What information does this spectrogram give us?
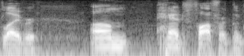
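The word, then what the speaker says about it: Leiber: The Inspirations Fritz Liber spelled Liber it's pronounced liver um had faford and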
